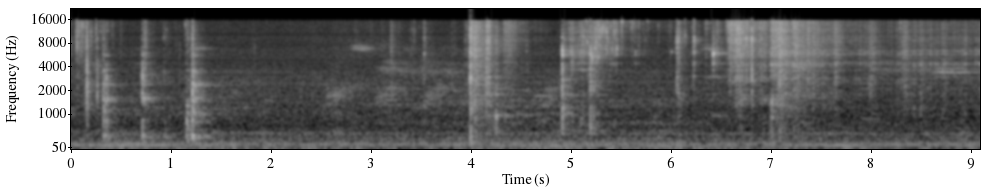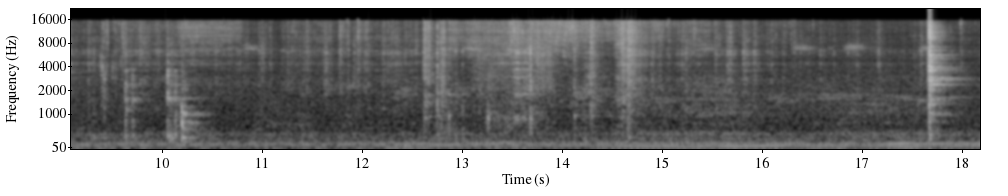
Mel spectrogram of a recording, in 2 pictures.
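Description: Hand squishing and rubbing a thick, oily masala marinade into chicken legs in a stainless steel pot, with scattered clicks and knocks against the pot. A loud knock on the pot near the end.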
